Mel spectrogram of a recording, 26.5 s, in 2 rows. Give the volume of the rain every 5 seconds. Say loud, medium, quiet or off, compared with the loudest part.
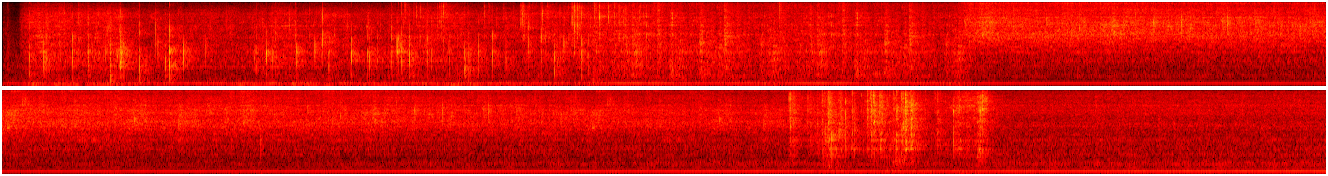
loud, loud, medium, medium, quiet, quiet.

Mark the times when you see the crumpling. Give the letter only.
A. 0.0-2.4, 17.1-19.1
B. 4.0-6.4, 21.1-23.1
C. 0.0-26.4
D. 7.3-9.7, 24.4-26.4
B.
